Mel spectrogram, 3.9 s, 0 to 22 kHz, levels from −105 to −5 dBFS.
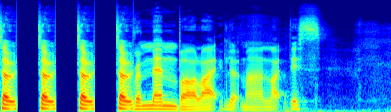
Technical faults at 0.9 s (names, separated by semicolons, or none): stutter with silent gaps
